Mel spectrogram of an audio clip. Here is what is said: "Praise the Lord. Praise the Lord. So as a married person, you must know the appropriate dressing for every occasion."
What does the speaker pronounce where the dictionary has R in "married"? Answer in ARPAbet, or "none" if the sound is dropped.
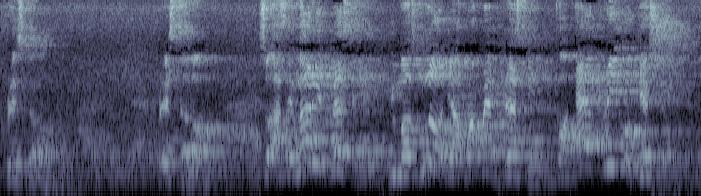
R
